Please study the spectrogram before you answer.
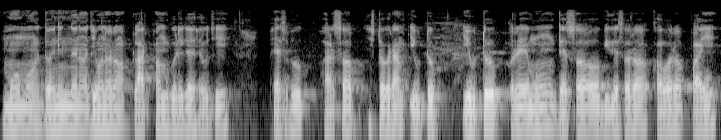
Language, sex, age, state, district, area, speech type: Odia, male, 18-30, Odisha, Boudh, rural, spontaneous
